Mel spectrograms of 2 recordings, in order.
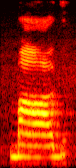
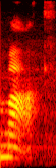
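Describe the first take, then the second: First: The word ends with a clear g sound. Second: The word ends with a clear k sound. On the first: "It's not mag" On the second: "or mac"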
